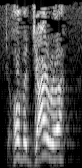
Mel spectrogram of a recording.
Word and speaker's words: Jehovah Jireh: You find out who God is, Jehovah Hira, Jehovah Jireh, sometimes pronounced.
